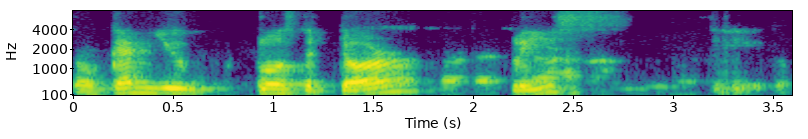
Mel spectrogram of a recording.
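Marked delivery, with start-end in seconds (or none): 0.1-2.5 main sentence stress placed on door. English lesson on stress before the comma: main stress on door. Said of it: "there must be stress before the comma".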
